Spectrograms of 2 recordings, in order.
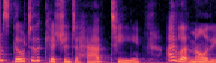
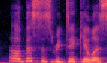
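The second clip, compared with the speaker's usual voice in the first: ordinary delivery, nothing marked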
